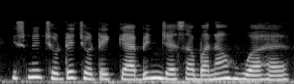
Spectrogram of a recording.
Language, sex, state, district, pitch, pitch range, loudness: Hindi, female, Jharkhand, Palamu, 255 Hz, 225-280 Hz, -12 LUFS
